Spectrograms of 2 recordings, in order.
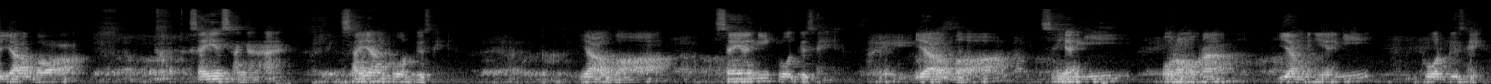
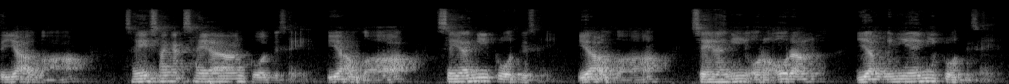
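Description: First: Very slow, phrase by phrase, for the crowd to repeat; call-and-response prayer for the congregation; leading a recitation. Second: Slow, tender quoted supplication; slow prayer. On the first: Shown as a demonstration. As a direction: spell out the prayer slowly with long pauses. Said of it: "Semua kata". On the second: Retold or imitated. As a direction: pray it gently and slowly. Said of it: "Sambil Nabi kata".

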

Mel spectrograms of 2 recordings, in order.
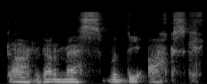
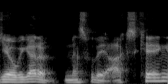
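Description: First: Much softer, lightly acted dismay; Colonel Silver. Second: Lightly voiced casual proposal to the gang; a hint of a cartoon schemer pitching a plan; Pilaf. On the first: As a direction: mutter it quietly, dreading the job. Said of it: "Colonel Silver's like". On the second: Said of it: "Pilaf's like".

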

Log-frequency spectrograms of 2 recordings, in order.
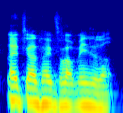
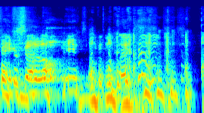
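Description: First: Low, quiet, flat thank-you. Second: Slow thanks through laughter; laughing thanks. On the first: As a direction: mumble thanks without feeling. It's the tone. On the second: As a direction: try for sincere but crack up. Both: Real, not acted.

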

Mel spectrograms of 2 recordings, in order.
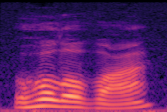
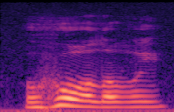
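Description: First: Голова with the stress at the end: головА; stress on last syllable. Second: Голови with the stress at the start: ГОлови; stress on first syllable. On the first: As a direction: land firmly on ВА in Голова. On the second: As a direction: hit ГО in голови. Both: Shown as a demonstration. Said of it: "наголос може змінюватися".

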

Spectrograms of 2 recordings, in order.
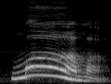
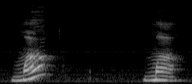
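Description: First: Мама in one voice stream, first syllable high and long; Мама unbroken, strongly stressed on the first syllable; word in one flow. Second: "ма, ма" as separate short syllables; ма... ма, evenly, with a clear gap between. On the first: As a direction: sing out the first "ма" of Мама, gliding into the second. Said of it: "слова треба вимовляти злито". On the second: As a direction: split it into ма, pause, ма, neither stressed. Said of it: "вимовлене по складах, втрачає наголос". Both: Shown as a demonstration.

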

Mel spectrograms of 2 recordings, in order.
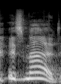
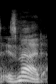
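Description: First: High, laughing burst of disbelief. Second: Said in the usual way. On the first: Real, not acted. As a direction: laugh it out, pitched way up. Laughing disbelief right after laugh.

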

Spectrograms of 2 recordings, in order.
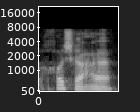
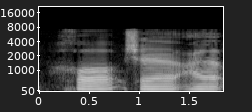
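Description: First: Said in the usual way. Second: Very slow, each syllable drawn out separately; broken into syllables. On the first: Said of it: "تقطع الكلمة". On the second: Shown as a demonstration. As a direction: sound out the word syllable by syllable. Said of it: "تقطع الكلمة إلى حروف". (تقطيع الكلمة ببطء شديد مقطعًا مقطعًا)

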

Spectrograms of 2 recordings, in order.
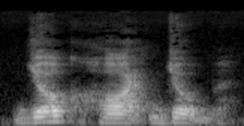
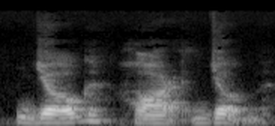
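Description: First: "Jag har jobb" spoken very slowly; slow model sentence. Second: "Jag har jobb" again very slowly; slow repeat. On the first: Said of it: "slow model sentence". (frase lenta "Jag har jobb") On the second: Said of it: "repeat slowly". (repetición lenta) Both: Shown as a demonstration.

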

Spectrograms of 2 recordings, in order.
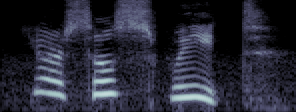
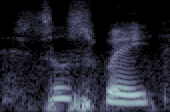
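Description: First: Much higher, slow falsetto with a lean on so; sweet girl voice. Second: Said in the usual way. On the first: Acted. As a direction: swoon it high and slow.

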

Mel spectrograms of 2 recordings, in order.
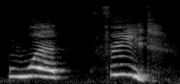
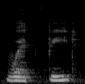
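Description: First: Put-on high, loud childish wail. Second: Grandpa asking gently. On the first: Baby duck complains about her wet feet, wailing high and loud. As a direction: let the wail rise up and out. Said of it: "wailed Baby". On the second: Acted. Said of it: "he asked".

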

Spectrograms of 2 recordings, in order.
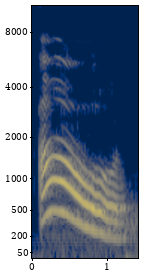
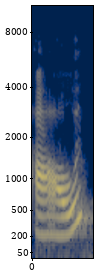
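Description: First: Loud "owl" starting high, gliding down; owl, long falling model for children; owl drawn out, falling. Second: Put-on owl, rising for children to repeat; owl with rising tune. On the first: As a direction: stretch owl downward. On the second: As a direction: end owl on a rise. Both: Shown as a demonstration. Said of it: "Now say it with me".

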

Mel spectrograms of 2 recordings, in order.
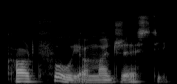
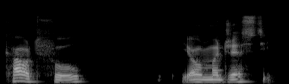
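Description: First: Quieter, slower, bitter mock bow; softer, dragged-out mockery; slow changed tones. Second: Said in the usual way. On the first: A narrator's reading. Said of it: "in his slow tones, which had changed their quality". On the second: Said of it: "in his slow tones".

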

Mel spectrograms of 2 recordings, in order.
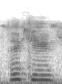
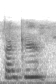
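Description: First: Soft, high, hushed thanks; whispering. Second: Very high, soft little rat voice; squeaky rat voice. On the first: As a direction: whisper it tenderly to her pet. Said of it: "she whispered to him". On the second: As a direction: voice a tiny grateful rat. Rat's reply voiced. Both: Acted.

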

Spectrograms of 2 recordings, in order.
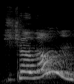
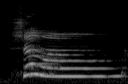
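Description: First: Lightly voiced hello, higher then falling; greeting. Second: High, held, drawn-out hello; echoed greeting. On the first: A narrator's reading. Missus Rosen and children greet neighbours, lightly lifted hello. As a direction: lift the greeting, then let it fall. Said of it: "says Missus Rosen and her children". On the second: Acted. Greeting returned after the dog barks, high and held. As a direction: hold the last syllable up high.

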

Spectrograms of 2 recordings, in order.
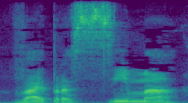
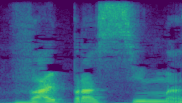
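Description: First: Said in the usual way. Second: "Vai pra cima" with an encouraging rise; rising push. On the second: Shown as a demonstration. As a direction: urge them on with a lift on "Vai pra cima".

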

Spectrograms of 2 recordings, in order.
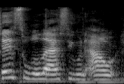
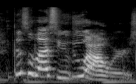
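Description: First: Said in the usual way. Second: "two hours" said louder and higher; emphatic upgrade on "two"; stress on two hours. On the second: Shown as a demonstration. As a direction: punch "two" to top the last line.

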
